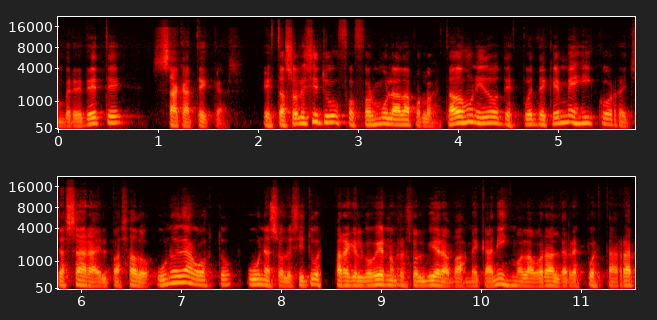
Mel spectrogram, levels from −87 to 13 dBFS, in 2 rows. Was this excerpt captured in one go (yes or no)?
no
